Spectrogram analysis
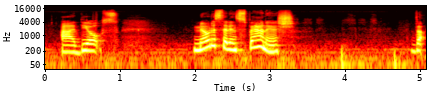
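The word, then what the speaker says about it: adiós: So this is like a TH, and the stress is here, adios.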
